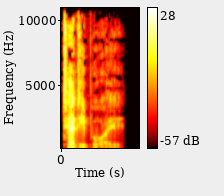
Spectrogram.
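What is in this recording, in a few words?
"teddy boy", British English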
